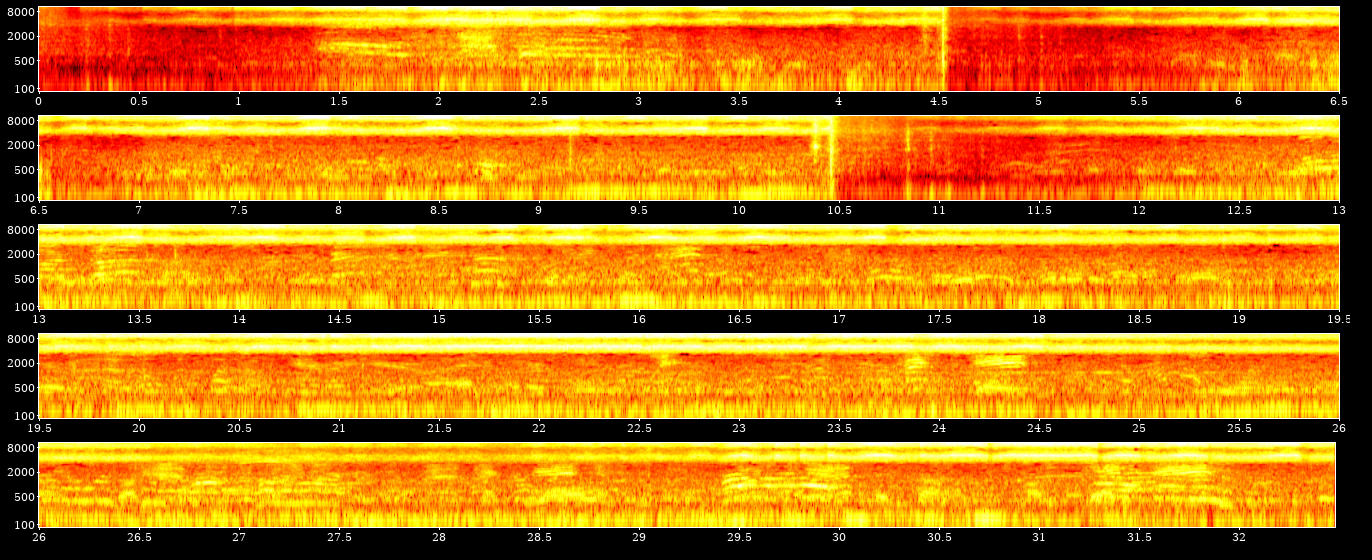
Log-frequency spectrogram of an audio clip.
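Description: Three black-powder gunshots, the second about four and a half seconds after the first and the third about six seconds later, each recorded much quieter than it really was, with the sound dropping away for a second or so after it. A steady high chirring of insects runs underneath, with faint voices.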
